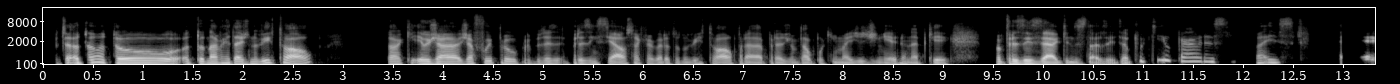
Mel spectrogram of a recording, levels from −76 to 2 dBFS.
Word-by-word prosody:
Então, - - +1
eu - - +5
tô 185 - 0
eu - - +2
tô 155 -2 +5
eu 130 - -1
tô 145 - +1
na 140 0 +4
verdade 140 -3 +1
no 120 - -2
virtual, 165 +4 +3 0.7
só 125 -1 +2
que - - -9
eu 125 0 +5
já 135 0 +5
já 130 +2 +1
fui 150 +4 -2
para 145 -1 -3
o 130 - -3
para 115 - -12
o - - -15
presen 115 0 -6
presencial, 110 -2 -1
só 140 - -5
que 120 - -16
agora 105 -1 -4
eu - - -10
tô 105 - -12
no 100 - -11
virtual 105 0 -2
pra 95 -6 -3
pra 95 -1 -6
juntar 95 0 -5
um - - -4
pouquinho 100 +1 -11
mais 90 0 -4
de 95 - -7
dinheiro, 95 +8 -5
né. 90 - -5
Porque 90 -3 -4 0.5
no - - 0
presencial 115 -2 +5
aqui 100 +1 -2
nos 105 -1 -5
Estados 95 - -4
Unidos - - -7
é - - +1
um - - -10
pouquinho 335 +5 -4
caro 270 -3 -4
assim 235 0 -9 0.2
mas, 185 - -6 0.7
é. - - 0
120 Hz, 240 wpm, -22 LUFS, 100-150 Hz, 0.7 s, eu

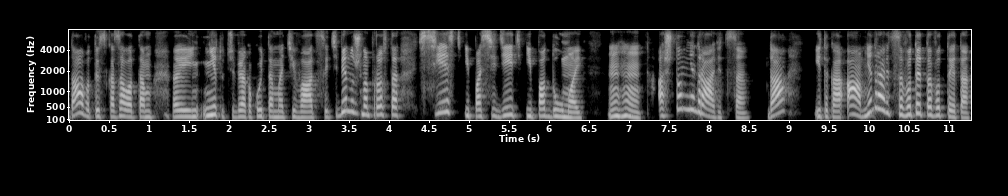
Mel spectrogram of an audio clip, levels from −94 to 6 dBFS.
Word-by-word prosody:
Да, 320 - +3
вот 210 - -8
ты - - 0
сказала, 205 0 0
там 195 -1 -2 0.2
и 205 0 +2
нет 250 0 +2
у 205 - -16
тебя 200 0 -1
какой-то 195 +1 -4
мотивации, 185 0 -1
тебе 355 - +1
нужно 315 -8 +1
просто 260 -1 -1 0.2
сесть 345 +2 +2
и 235 - -3
посидеть, 225 +2 +1
и 225 - +1
подумай: 200 -6 0 0.3
"Мгм, 215 -4 +1 0.2
а - - +2
что 440 - +1
мне 435 -1 -2
нравится?" 175 - 0 0.2
Да, - - +3 0.4
и 210 - 0
такая: 190 -2 0
"А, 280 -4 +6
мне 265 +11 0
нравится 330 - +1
вот 270 +4 0
это, 260 -4 +3
вот 245 -2 -5
это. 175 -4 0
215 Hz, 180 wpm, -24 LUFS, 195-265 Hz, 0.4 s, А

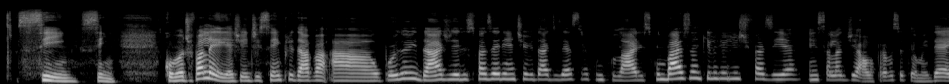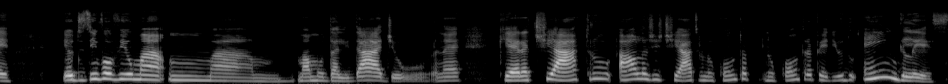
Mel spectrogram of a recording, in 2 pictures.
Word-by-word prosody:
Sim, 165 -8 +4
sim. 145 -4 -3 0.5
Como 170 0 +4
eu 185 - +7
te 170 - -5
falei, 255 - +7
a - - +1
gente 175 +2 -5
sempre 205 +5 -3
dava 190 -2 +3
a 170 -1 +2
oportunidade 215 +3 +2
de 230 - -1
eles 230 0 -2
fazerem 250 -1 +1
atividades 230 -2 -6
extracurriculares 215 -5 -4
com 235 - -5
base 260 +4 +6
naquilo 275 -1 -6
que 270 - -9
a - - -7
gente 265 0 -9
fazia 230 -2 -5
em 215 0 -8
sala 210 0 -8
de 205 +1 -9
aula. 145 -7 -4
Para 185 - -10
você 200 +1 -13
ter - - -12
uma 145 - -13
ideia, 165 +1 -2 0.5
eu 205 - +4
desenvolvi 245 +4 +2
uma 225 -3 +3
uma 185 -6 -5 0.5
uma 170 0 -2
modalidade 175 0 0
o 80 - -13
né, 180 +2 -9 0.4
que 200 - -4
era 190 +1 +4
teatro, 240 +4 +2
aulas 235 +3 0
de 220 - -8
teatro 195 -1 -4
no 180 -1 -13
contra 230 +7 -9
no 180 -1 -13
contraperíodo 200 -1 -10
em 255 +4 +1
inglês. 170 - -3
200 Hz, 170 wpm, -25 LUFS, 180-235 Hz, 0.5 s, eu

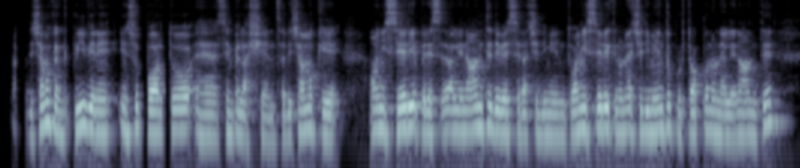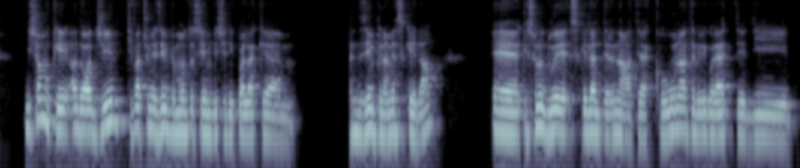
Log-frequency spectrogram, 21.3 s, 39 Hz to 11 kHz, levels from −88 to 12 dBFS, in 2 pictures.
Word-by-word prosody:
Ma - - -12
diciamo 125 +8 0
che 170 -3 +2
anche 130 -3 -4
qui 150 +3 +2
viene 130 -4 +1
in 145 -3 -3
supporto, 140 0 +2
ehm, 120 -3 -4
sempre 120 +2 -5
la 125 - +1
scienza. 110 -1 -7
Diciamo 135 +4 -1
che 120 -4 -2 0.4
ogni 140 +1 +1
serie 145 +3 +6
per 130 -4 0
essere 130 +1 -1
allenante 140 +3 +1
deve 140 -2 +2
essere 130 0 0
a - - -4
cedimento. 120 -1 -4
Ogni 145 +3 +3
serie 150 +2 +3
che 140 - -5
non 135 +1 -2
è - - +1
a - - 0
cedimento 140 +2 0
purtroppo 130 -1 -2
non 135 -2 -1
è 120 - -2
allenante. 125 +9 -2 0.6
Diciamo 180 +6 0
che 140 -6 +1
ad 145 0 +1
oggi 145 +8 +4
ti 185 -6 -10
faccio 150 0 0
un 145 - +1
esempio 135 0 +1
molto 130 +1 0
semplice 125 -1 -2
di 120 -1 -4
quella 120 0 +1
che 120 0 -3
è 115 -1 -1
ad 125 - -11
esempio 130 +1 0
una 120 - 0
mia 130 +1 0
scheda, 130 +4 -3 0.6
ehm, 130 -3 +4
che 130 - -7
sono 155 +4 +2
2 135 0 +2
schede 135 -1 -2
alternate, 120 -2 -1
ecco, 115 +1 -6
una, 140 +2 +1
tra 140 -1 -4
virgolette, 125 -1 -1
“di 115 -1 -4
130 Hz, 180 wpm, -20 LUFS, 125-140 Hz, 0.6 s, serie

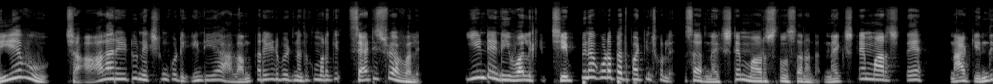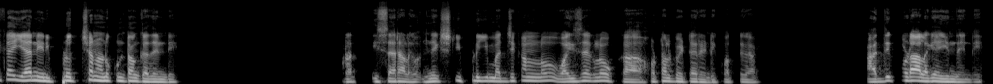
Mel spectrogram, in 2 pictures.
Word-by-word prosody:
లేవు. 280 - +4 0.4
చాలా 255 - +1
rate 250 +3 -2
next 215 +3 -1
ఇంకోటి, 230 -8 -6
ఏంటి 195 +2 -4 0.2
ఆళ్ళంతా 130 - -3
రేటు 235 0 -3
పెట్టినందుకు 195 0 -3
మనకి 210 +5 -4 0.2
సాటిస్ఫై 245 +5 +3
అవ్వాలి. 125 - 0 0.6
ఏంటండి 305 -9 +3
వాళ్ళకి 195 -3 +3 0.2
చెప్పినా 185 - +5
కూడా 320 0 +4
పెద్ద 280 - +3
పట్టించుకోలేదు. 210 - -3
సారు, - - +2
నెక్స్ట్ 120 - +2
టైమ్ 225 -4 +2
మారుస్తాం 145 -1 +3
సారు 130 -3 -1
అంట. 95 - -12
నెక్స్ట్ 135 +1 +1
టైమ్ 255 -1 +3
మారిస్తే, 215 0 +2 0.4
నాకెందుకయ్యా 185 +7 +3
నేనిప్పుడొచ్చాను 170 - +1
అనుకుంటాం 160 -1 0
కదండీ. 120 -2 -1 1.7
ప్రతిసారి 130 +2 -4
అలాగుంది. 120 +1 -7
నెక్స్టిప్పుడు 165 +4 -3
ఈ - - -2
మధ్య 145 +3 -4
కాలంలో 175 -1 -2
వైజాగ్‌లో 160 +5 -2
ఒక 120 - -17 0.2
హోటల్ 140 +3 -4
పెట్టారండి 115 -4 -5
కొత్తగా. 110 -1 -10 1.2
అది 130 +7 -1
కూడా 180 -1 +4
అలాగే 150 -1 +1
అయిందండి. 115 -3 -3
165 Hz, 140 wpm, -23 LUFS, 130-210 Hz, 1.7 s, చెప్పినా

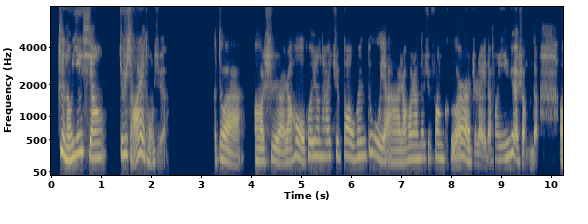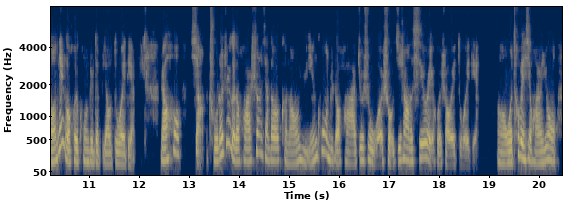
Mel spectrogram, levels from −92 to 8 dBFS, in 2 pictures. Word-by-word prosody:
智 320 - +7
能 190 +1 +5
音 290 +5 +2
箱， 225 -6 +3 0.3
就 260 - -2
是 270 - +1
小 230 -5 0
爱 285 - +6
同 165 -7 -6
学。 - - -9 1.1
对， 210 -3 0 0.6
啊， 180 -1 +1
是， 180 +2 -4
然 165 +2 0
后 240 0 -1
我 170 - +2
会 235 +4 -1
让 240 -1 -3
它 235 0 -5
去 245 +1 -7
报 240 -1 +1
温 230 +4 -4
度 265 -8 -4
呀， 165 -2 -1
然 165 0 -1
后 200 - -1
让 205 0 -1
它 210 - -6
去 215 - -14
放 215 0 -1
歌 110 - -5
儿 120 +8 +4
啊 - - 0
之 155 -3 -12
类 120 -5 -2
的， - - -4
放 205 -1 -9
音 210 +5 -5
乐 290 +2 +3
什 - - -2
么 - - -16
的， - - -3 0.5
嗯， - - +5
那 365 +5 +4
个 - - +7
会 170 +1 +4
控 170 +1 -3
制 165 -1 0
得 160 - +1
比 - - -15
较 145 -1 +2
多 150 -3 +2
一 140 - +3
点， - - -4 0.5
然 180 0 +5
后 275 +7 0 0.2
像 - - -2
除 175 -1 0
了 270 - +6
这 450 +7 -4
个 - - +5
的 175 - +5
话， 175 0 0
剩 285 - -3
下 205 -5 -2
的 180 -1 +3
可 165 - -6
能 150 +6 -2
语 165 - -7
音 180 +9 -3
控 280 -4 -1
制 175 - -5
的 - - +3
话， 150 -3 -2
就 185 +4 -1
是 185 +2 -3
我 165 -3 +1
手 - - 0
机 180 +3 -2
上 190 -2 +2
的 170 - 0
Siri 220 +5 +2
也 - - -1
会 - - -3
稍 - - +1
微 - - +2
多 - - -6
一 485 - -5
点。 - - -11 0.4
啊， 155 -2 -3
我 155 +3 +4
特 275 - -2
别 220 -5 +5
喜 190 - -1
欢 155 -1 -1
用 180 -1 +1
195 Hz, 290 characters per minute, -23 LUFS, 165-240 Hz, 1.1 s, 智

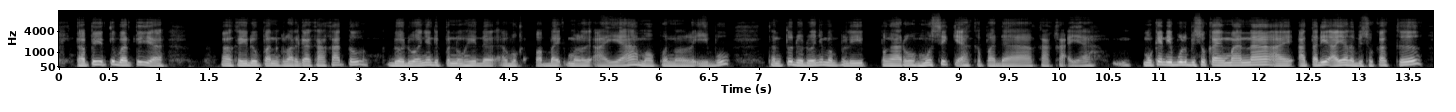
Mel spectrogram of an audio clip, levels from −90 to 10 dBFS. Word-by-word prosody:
Tapi 145 +8 +3
itu - - -6
berarti 155 +3 +3
ya, 125 - -1 0.6
eee, 135 - +1
kehidupan 135 0 +2
keluarga 130 +1 -1
Kakak 130 +6 -4
tuh 180 -1 -2 0.2
dua-duanya 130 +3 +3
dipenuhi 130 -3 +1
de 120 0 -1
eee, 120 - -5
buk 115 -2 -2 0.2
baik 120 +1 -2
melalui 120 -1 -1
ayah 115 +9 -2
maupun 115 -2 -2
melalui 115 +1 -2
ibu, 165 - -2 0.4
tentu, 135 +6 +1
dua-duanya 145 0 +3
memberi 140 -2 0 0.2
pengaruh 135 +1 +1
musik 160 +8 0
ya 135 -1 0
kepada 110 -1 -4
Kakak 110 -1 -10
ya, 120 +3 -7 0.2
m 150 - -9 0.2
mungkin 155 +4 +3
ibu 165 +1 +6
lebih 160 -2 +3
suka 155 -3 +1
yang 145 - +2
mana, 165 +4 +2
eee, 135 +1 -1 0.2
tadi 175 +2 +3
ayah 155 +5 +4
lebih 130 -2 -1
suka 145 +4 -2
ke, 190 +7 +2
135 Hz, 185 wpm, -23 LUFS, 125-155 Hz, 0.6 s, ibu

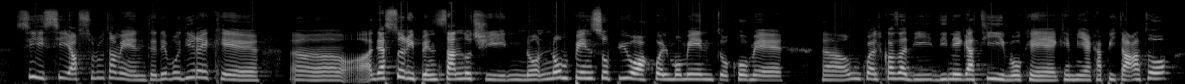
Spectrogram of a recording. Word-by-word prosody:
Sì, 345 -5 -2
sì, 295 0 -4
assolutamente. 245 -4 -3
Devo 260 +3 -4
dire 310 +1 -1
che, 210 -8 -1 0.3
uhm, - - -10
adesso, 210 - 0
ripensandoci 245 -3 +2
no 220 0 -3
non 280 +5 +1
penso 285 -1 +2
più 285 0 +1
a 235 -2 +6
quel 240 -1 0
momento 230 -2 0
come, 210 -3 0 0.4
uhm, 210 +1 -2
un 260 - -4
qualcosa 265 +1 +2
di 225 -1 -5
di 230 +3 -2
negativo 230 -2 +2
che 195 -3 +1
che 220 - -3
mi 215 0 -2
è 210 - +1
capitato 235 +5 +1
235 Hz, 140 wpm, -26 LUFS, 215-270 Hz, 0.4 s, a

